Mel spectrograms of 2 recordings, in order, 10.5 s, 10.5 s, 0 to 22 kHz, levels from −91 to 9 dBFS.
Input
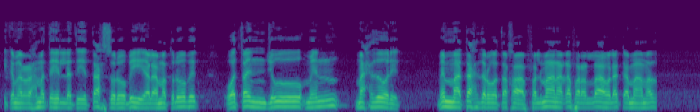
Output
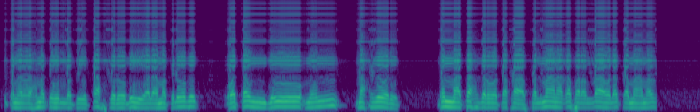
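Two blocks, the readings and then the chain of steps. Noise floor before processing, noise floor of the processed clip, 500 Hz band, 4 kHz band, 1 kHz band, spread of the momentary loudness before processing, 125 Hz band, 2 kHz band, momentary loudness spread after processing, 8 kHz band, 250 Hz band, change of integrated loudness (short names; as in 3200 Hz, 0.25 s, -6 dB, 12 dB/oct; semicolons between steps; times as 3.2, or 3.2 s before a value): -67 dBFS, -77 dBFS, -8.5 dB, -6.0 dB, -12.5 dB, 6 LU, -6.5 dB, -7.0 dB, 7 LU, n/a, -7.0 dB, -7.5 dB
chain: sample sorter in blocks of 16 samples; envelope flanger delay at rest 8.3 ms, full sweep at -23.5 dBFS; gain -6.5 dB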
